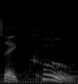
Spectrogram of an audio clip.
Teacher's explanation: Now, this is a very important word, and we've talked about this before, but coup is short for a French term, coup d'etat, and we don't pronounce the P because it's French, right? Often in French, the last letter, especially if it's a consonant letter, we don't pronounce it.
